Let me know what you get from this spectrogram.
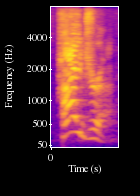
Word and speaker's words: Hydra: The Hadria? Or something? – Hydra. – Is that what how they pronounce it? – That's how I read it.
